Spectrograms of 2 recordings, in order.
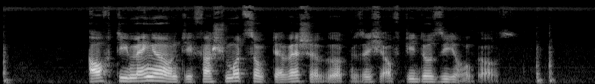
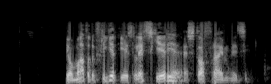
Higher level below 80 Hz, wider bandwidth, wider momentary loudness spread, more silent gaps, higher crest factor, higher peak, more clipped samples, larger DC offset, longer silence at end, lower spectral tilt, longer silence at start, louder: second, -62 dBFS vs -46 dBFS; first, 16.5 kHz vs 8.2 kHz; first, 23 LU vs 10 LU; neither; about the same, 20 dB vs 18 dB; about the same, 0 dBFS vs -2 dBFS; neither; neither; first, 0.4 s vs 0.25 s; about the same, -5.5 dB/octave vs -4.5 dB/octave; second, 0.05 s vs 0.65 s; about the same, -19 LUFS vs -19 LUFS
